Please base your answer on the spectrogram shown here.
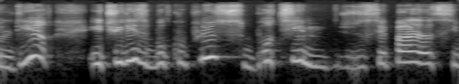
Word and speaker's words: Botim: Je vais vous dire B-O-T-I-M. Tu peux nous mettre dans le chat. Hein. Ah oui, avec grand plaisir, bien entendu. Botim, je pense Botim ou Botim, oui, je pense qu'on prononce ça comme ça.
